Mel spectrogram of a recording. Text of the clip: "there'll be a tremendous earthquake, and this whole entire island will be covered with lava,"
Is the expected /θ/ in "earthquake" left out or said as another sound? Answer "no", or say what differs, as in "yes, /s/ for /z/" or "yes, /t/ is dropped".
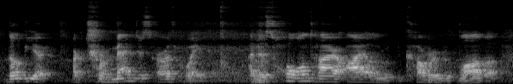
no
